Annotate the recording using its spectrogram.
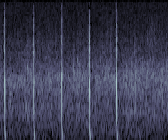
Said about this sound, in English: Take a hand clap break right there.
